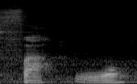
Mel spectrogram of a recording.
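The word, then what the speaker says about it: Fawohodie: So this one is usually pronounced really quick, so it's pronounced fahudie, but if you break it down, it's fahudie.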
